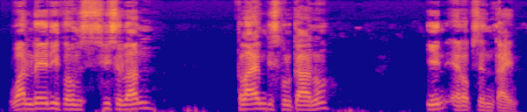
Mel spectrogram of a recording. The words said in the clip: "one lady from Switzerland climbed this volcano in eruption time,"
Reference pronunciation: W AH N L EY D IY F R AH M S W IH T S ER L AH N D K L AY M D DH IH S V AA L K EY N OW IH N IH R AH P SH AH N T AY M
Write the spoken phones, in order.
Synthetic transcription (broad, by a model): W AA N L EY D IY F R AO M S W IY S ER L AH N K L AY M D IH S P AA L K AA N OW IH N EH R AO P S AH N T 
